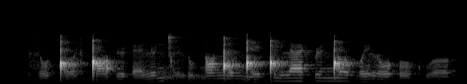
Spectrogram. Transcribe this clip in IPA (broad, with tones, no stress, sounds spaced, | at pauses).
z o˩˧ ǃ ɤ˩˧ z ǃ ɑ˧ ʔ ʏ˧ ʔ ɛ˩˧ l ʏ˧˥ ŋ͡ǀ ʏ˩˧ l ɾ u˩ ŋ ɑ˥ ŋ͡ǃ o˥ ŋ͡ǃ e˧˥ ǃ i˥ l æ˥ k͡p ʏ˥ ŋ͡ǃ ɤ˥ ɡʷ e˧˥ l o˧˥ ʔ o˧ kʷʰ ɤ˧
